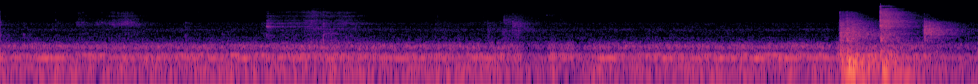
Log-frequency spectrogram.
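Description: Steady low hum of reef aquarium pumps. About six seconds in, two quick knocks, like a cabinet door bumping shut.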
